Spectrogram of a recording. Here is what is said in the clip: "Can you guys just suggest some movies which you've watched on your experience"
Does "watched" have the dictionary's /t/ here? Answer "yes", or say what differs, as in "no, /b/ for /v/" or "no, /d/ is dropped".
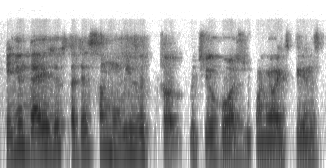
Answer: no, /t/ is dropped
